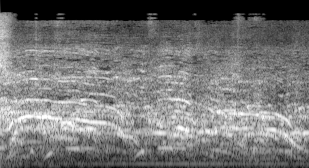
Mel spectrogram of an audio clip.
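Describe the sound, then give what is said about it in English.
A dense crowd of young voices shouts and yells over one another continuously, loud and chaotic, with overlapping cries and chatter, during a brawl between NYPD officers and a group of teens at the Jay Street MetroTech subway station on a Friday afternoon, recorded on cell phone video. “There are calls for a formal investigation into a brawl between NYPD officers and a group of teens at the Jay Street Metrotech subway station on Friday afternoon.”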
